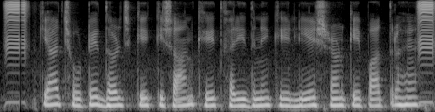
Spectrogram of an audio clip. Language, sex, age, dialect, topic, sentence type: Hindi, female, 31-35, Marwari Dhudhari, agriculture, statement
